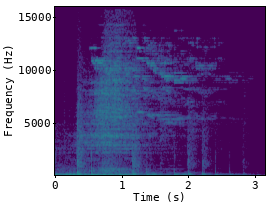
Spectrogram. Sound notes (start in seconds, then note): 0.6 chimes ringing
